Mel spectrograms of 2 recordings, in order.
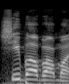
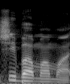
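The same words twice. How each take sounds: First: It is said fast and loudly. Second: It is said at normal speed and volume.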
